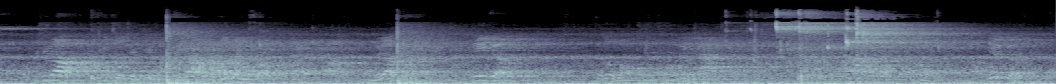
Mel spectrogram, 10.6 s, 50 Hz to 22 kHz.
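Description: A basketball bouncing on a hardwood gym floor, with two loud bounces about 2 and 4 seconds in and a few softer ones later, over players talking.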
